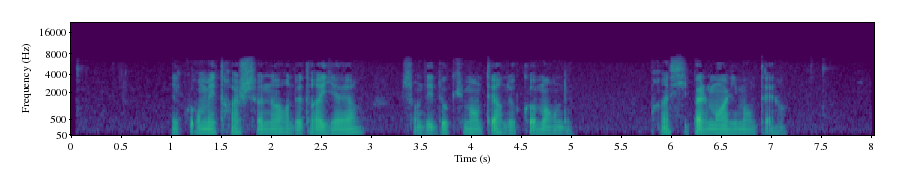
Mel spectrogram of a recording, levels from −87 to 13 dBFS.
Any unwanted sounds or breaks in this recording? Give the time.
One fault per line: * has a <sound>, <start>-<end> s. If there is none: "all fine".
all fine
